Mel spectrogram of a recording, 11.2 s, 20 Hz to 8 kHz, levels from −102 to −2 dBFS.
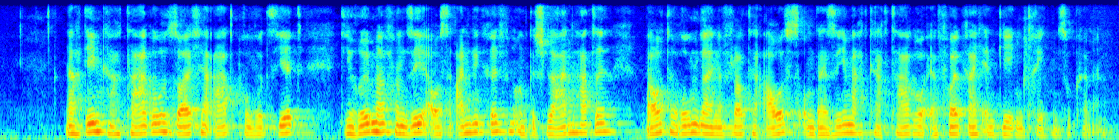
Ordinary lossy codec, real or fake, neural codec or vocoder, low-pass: none; fake; codec, 16 kHz, 4 kbps, FreqCodec, smaller model; 7.2 kHz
